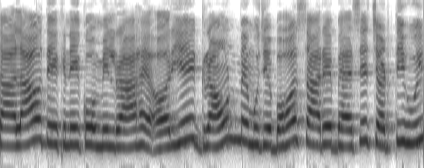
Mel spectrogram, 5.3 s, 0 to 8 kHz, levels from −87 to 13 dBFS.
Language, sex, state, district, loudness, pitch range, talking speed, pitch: Hindi, female, Uttar Pradesh, Etah, -10 LUFS, 285-340 Hz, 190 wpm, 300 Hz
